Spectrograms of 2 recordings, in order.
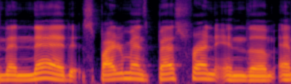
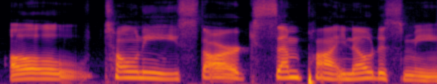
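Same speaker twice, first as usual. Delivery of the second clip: slow, drawn-out pining plea; mock fawning; slower than usual. Fan mocking a hero who begs his mentor's notice, mock fawning. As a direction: moon over an idol mockingly.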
